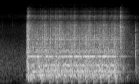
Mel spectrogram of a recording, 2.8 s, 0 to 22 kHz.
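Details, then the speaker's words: Older marine Perkins 4107 diesel with rebuilt injection pump, replacing a blown 4108 in a Gehl 4610 skid steer: starter grinds over in uneven low pulses about two seconds, no firing; cranks but won't start, hot start to be retried. "Okay, so it's still not quite wanting to start, so let's try the hot start again."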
